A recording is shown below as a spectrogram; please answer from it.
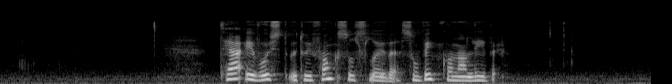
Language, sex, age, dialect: Faroese, female, 36-60, Suðurstreymoy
